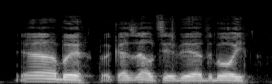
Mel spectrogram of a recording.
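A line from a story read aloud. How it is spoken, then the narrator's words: Grumble. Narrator (Russian): пробурчал Маккон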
